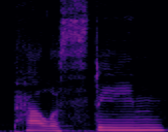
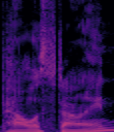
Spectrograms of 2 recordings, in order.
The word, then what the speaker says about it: Palestine: one on there is Palestine Texas instead of Palestine but it's spelled like you Celestine right yeah New Braunfels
